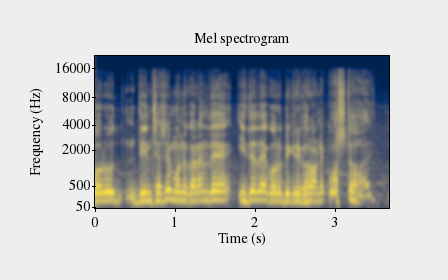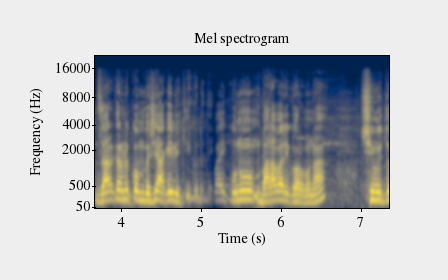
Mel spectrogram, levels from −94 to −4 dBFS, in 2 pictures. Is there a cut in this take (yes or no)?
yes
